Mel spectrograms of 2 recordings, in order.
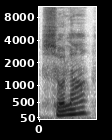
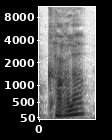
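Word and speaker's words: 空: This one has the pronunciation sola or carla and the meaning sky or open or air.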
